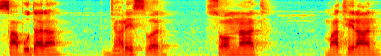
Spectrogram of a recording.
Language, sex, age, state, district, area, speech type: Gujarati, male, 30-45, Gujarat, Rajkot, rural, spontaneous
